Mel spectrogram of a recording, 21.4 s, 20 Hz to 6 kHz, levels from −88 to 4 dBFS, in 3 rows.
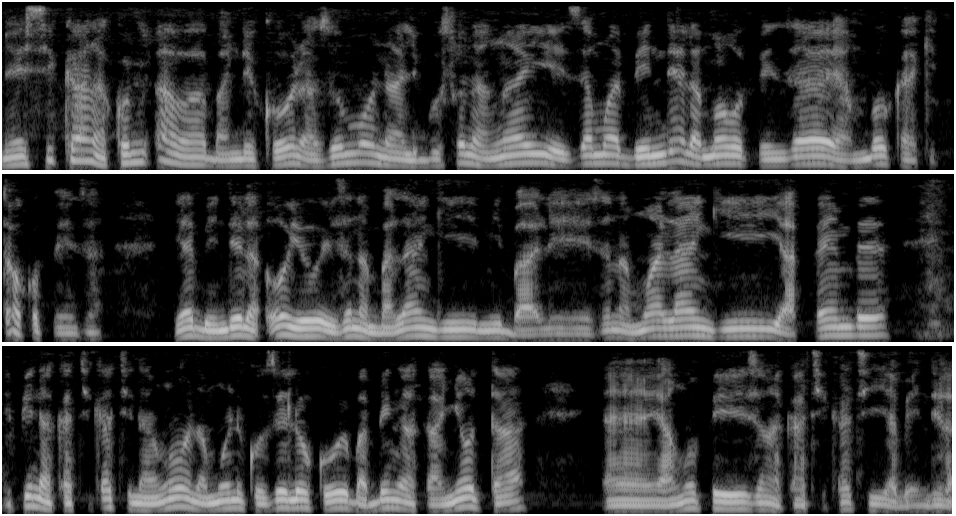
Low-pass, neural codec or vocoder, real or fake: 5.4 kHz; none; real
